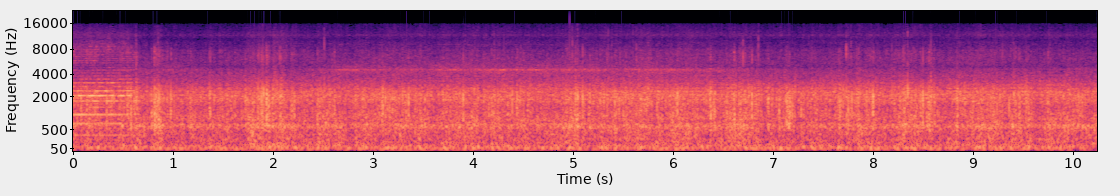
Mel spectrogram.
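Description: Shatabdi Express passenger train running at speed: a steady, loud rumble and rattle of the coaches on the track, with occasional faint clicks and wind noise on the microphone.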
